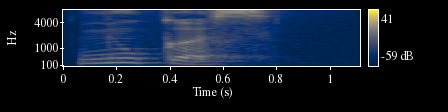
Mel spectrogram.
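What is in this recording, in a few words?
"нюкӧс", Komi, female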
